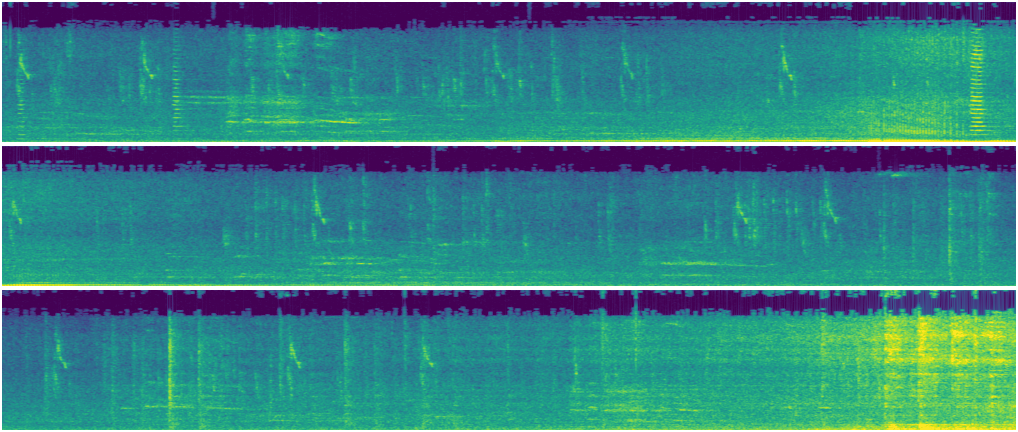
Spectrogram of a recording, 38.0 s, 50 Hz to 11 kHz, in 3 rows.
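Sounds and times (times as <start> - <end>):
rooster crowing: 2.8 - 5.5, 16.5 - 18.3, 20.7 - 22.3, 32.4 - 36.4
train engine rumble: 14.3 - 38.0.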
